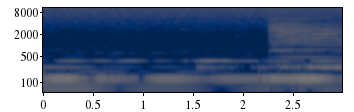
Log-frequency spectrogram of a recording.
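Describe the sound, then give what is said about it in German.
A large bell tolls the eleventh hour, its deep ringing hum sustaining before another clear stroke rings out near the end. No voices, just the resonant bell sound. “Kaum war der 11. Glockenschlag verhallt, stieg die weiße Prinzessin aus dem Bett heraus und verwandelte sich in einen Drachen.”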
